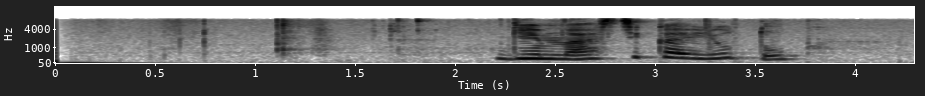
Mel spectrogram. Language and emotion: Russian, neutral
